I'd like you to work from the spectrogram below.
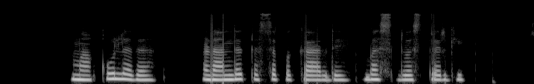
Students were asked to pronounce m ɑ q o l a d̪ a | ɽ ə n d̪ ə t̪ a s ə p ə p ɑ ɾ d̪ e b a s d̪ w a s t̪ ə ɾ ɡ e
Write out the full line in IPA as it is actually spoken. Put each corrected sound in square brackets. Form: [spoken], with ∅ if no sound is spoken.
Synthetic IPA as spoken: m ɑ q [u] l a d̪ a | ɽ [ɑ] n d̪ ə t̪ a s ə p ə [k] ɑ ɾ d̪ e b a s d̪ w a s t̪ ə ɾ ɡ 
